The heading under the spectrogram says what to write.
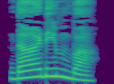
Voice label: "ದಾಡಿಂಬ", Kannada; dāḍimba; noun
